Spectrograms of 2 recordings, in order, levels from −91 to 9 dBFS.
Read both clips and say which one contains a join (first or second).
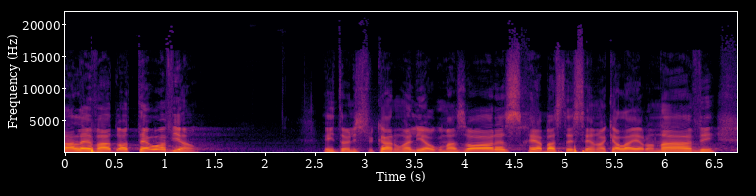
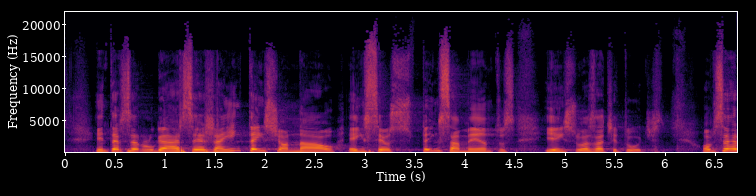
second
